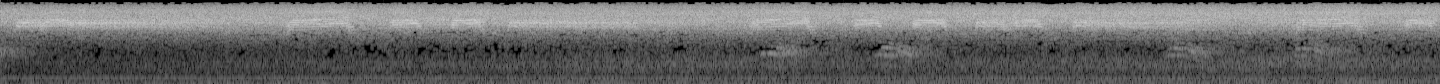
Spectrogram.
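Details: Cicadas chirping on a summer day at Shakujii Park in Tokyo: a dense, shrill, continuous high-pitched drone holds steady throughout, with faint pulsing accents overhead and a low steady hum beneath.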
